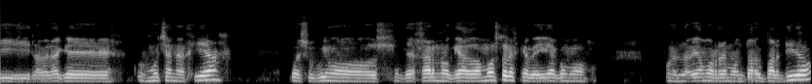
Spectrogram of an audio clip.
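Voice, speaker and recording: The speech has fairly even intonation and a dark, mellow tone. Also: man, fairly high pitch for a man, moderate pace. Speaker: assistant basketball coach. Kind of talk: interview. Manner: halting.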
